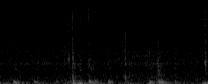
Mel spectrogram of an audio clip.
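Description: Faint typing on a computer keyboard: a handful of separate key clicks as a word is typed.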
